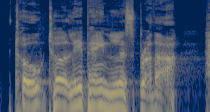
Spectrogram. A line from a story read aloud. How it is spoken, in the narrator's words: Hype Man shouted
